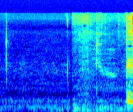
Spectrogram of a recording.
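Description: Near silence: room tone, with one faint click about a second in. A voice starts speaking right at the end.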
